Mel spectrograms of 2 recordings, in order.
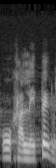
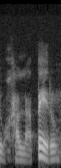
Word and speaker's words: ojalatero: El ojaletero, ojaletero, se pronuncia así, ojalatero Burgos, un viejo loco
